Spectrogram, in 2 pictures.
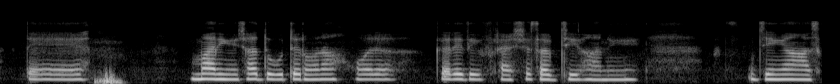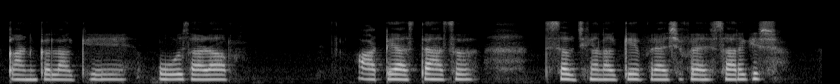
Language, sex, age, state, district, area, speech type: Dogri, female, 18-30, Jammu and Kashmir, Reasi, rural, spontaneous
